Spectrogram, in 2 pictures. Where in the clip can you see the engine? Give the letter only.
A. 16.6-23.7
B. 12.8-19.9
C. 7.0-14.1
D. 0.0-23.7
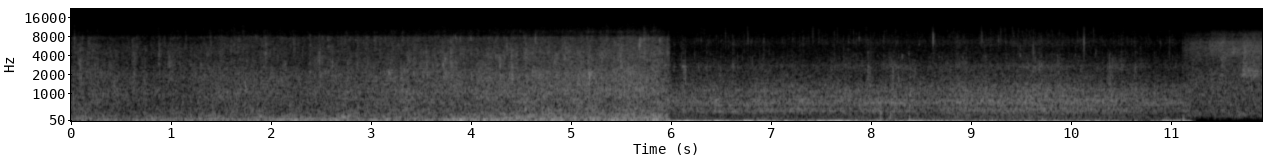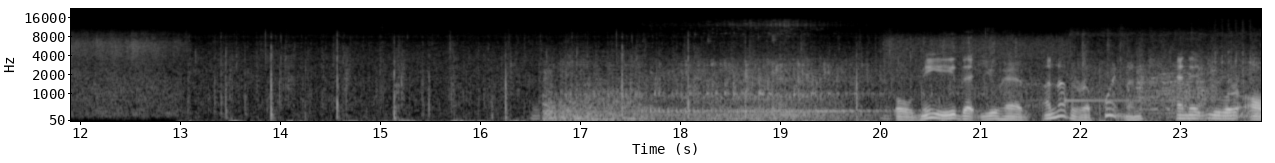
A.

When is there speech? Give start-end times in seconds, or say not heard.
20.1-23.7.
